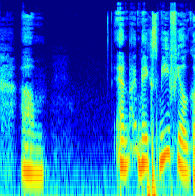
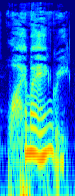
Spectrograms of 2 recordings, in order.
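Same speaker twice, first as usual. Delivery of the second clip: soft unvoiced whisper, a little higher; whispered self-question; 7 semitones higher, 4 dB quieter than usual. Shown as a demonstration. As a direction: ask it under your breath to yourself. Inner question repeated.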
